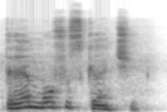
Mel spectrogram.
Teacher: Perceba, trama ofuscante. Eu junto na hora de falar, eu articulo a minha boca um som só. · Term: sinalefa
